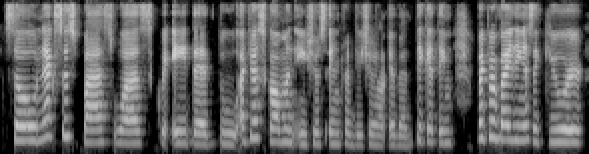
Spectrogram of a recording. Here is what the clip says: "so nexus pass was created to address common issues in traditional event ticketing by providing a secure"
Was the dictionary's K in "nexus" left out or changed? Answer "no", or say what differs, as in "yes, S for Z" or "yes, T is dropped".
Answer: no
